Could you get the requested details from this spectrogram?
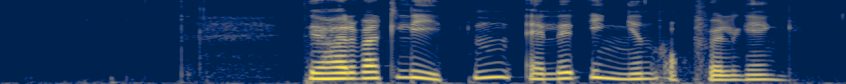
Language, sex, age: Norwegian, female, 37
